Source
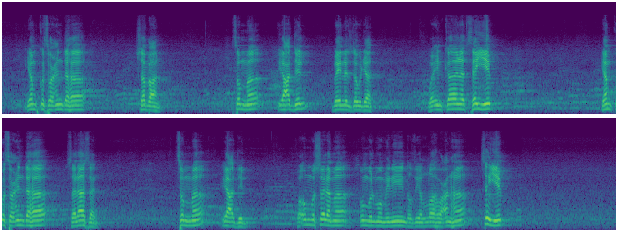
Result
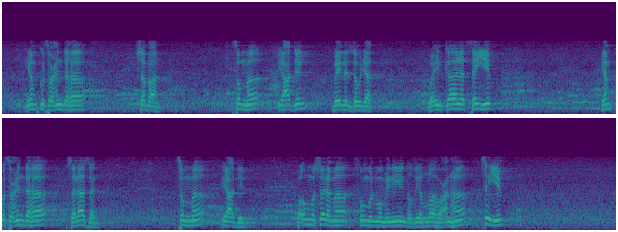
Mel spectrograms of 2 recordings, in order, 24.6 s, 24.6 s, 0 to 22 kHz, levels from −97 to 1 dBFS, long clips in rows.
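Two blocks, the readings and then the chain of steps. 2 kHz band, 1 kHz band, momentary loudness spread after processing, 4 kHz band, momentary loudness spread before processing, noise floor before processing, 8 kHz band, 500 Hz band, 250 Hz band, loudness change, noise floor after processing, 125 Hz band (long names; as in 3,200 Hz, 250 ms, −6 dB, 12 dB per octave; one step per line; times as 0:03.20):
−14.0 dB, −13.5 dB, 20 LU, −13.5 dB, 15 LU, −54 dBFS, below −30 dB, −13.0 dB, −12.5 dB, −13.5 dB, −58 dBFS, −12.0 dB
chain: downward compressor 2 to 1, threshold −38 dBFS, peak gain reduction 12 dB
linear-phase brick-wall low-pass 5,300 Hz
level −4 dB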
